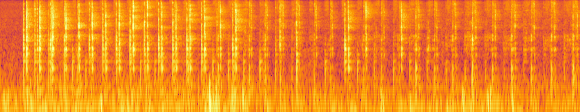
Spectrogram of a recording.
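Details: Noisy ceiling fan making a quiet, uneven run of sharp little clicks about four per second while turning; something ticking each rotation, cause unknown.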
